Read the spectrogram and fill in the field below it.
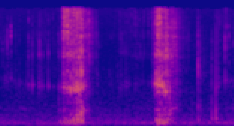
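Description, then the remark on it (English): Two loud, crisp crunches of someone biting into pumpernickel, spaced under a second apart, each a brief dry crackling burst with quiet pauses around them and no talking. “Definitely, that's definitely the pumpernickel.”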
